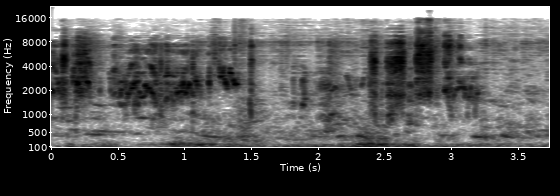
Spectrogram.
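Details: Budgerigars chirping and squawking, with harsh high chirps in clustered bursts over a steady low background hum.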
